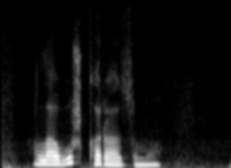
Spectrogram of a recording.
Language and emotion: Russian, neutral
